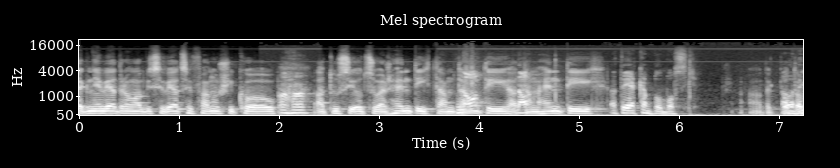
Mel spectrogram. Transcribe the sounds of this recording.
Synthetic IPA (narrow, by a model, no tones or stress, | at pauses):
aɡɲɛʋijad̪ɾɔlabisiʋɪat͡sɛjfanuːʃikʰɔʊɦaʔat̪usiɔt̪suːʋaʒɦɛnt̪iːxt̪amt̪ant̪iːɣat̪amɦɛnt̪iːxat̪ɔjɛakaːbl̩bɔsc | t̪ak̚pɔt̪ɔ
